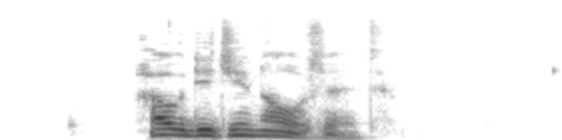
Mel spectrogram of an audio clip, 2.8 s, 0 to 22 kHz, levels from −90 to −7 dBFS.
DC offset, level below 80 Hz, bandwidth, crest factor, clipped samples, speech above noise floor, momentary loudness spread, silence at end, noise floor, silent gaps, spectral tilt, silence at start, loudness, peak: under 0.1%; -72 dBFS; 12.5 kHz; 18 dB; under 0.1%; over 54 dB; 15 LU; 1 s; under -90 dBFS; none; -7.5 dB/octave; 0.7 s; -36 LUFS; -20 dBFS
